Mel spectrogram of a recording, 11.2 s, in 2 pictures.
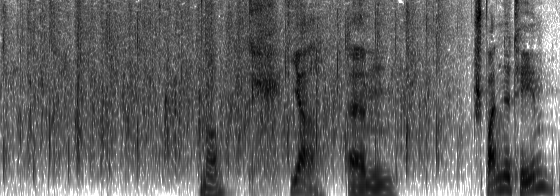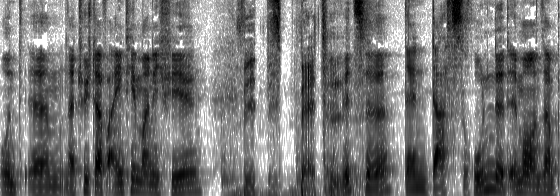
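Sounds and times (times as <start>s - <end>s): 
applause from a group of people: 0.0s - 5.0s
speech: 2.0s - 4.1s, 4.8s - 11.2s.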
